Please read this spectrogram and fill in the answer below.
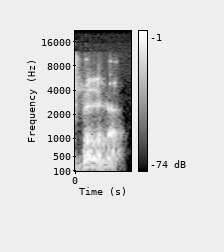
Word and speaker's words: Bulova: wrong uh but certainly from the American point of view and the New York point of view because we're a New York based company um it's Bulova I mean and that's that's that's that's that's how we say it in the office it's Bulova all right well that's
